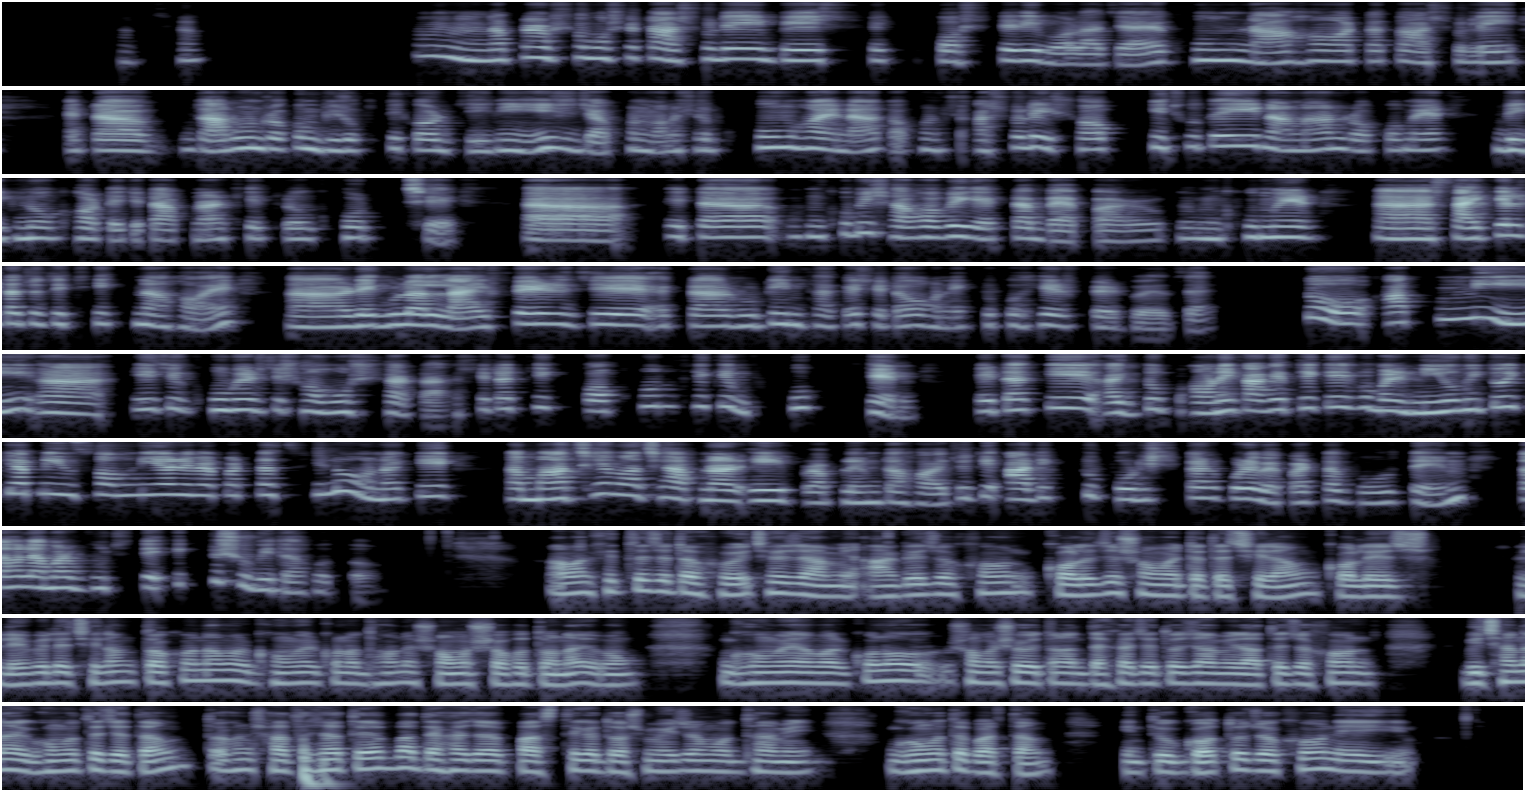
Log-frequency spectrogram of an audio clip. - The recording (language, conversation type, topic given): Bengali, advice, আপনার ঘুম কি বিঘ্নিত হচ্ছে এবং পুনরুদ্ধারের ক্ষমতা কি কমে যাচ্ছে?
- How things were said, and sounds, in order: in English: "ইনসমনিয়া"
